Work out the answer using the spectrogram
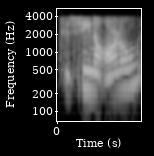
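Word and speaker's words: Tichina Arnold: And so I also, Tashina Arnold, if I'm saying her name correctly, that was on Martin. – Yes.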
